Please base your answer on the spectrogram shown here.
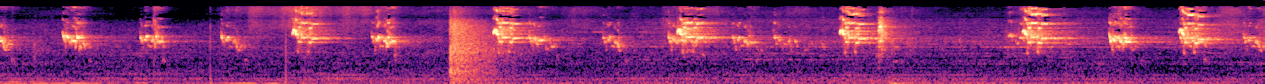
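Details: Pet budgerigars chirping, used to encourage budgies to sing and talk; short, high, repeated chirps in an irregular series, with a brief thud or knock near the middle and a low background hum.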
